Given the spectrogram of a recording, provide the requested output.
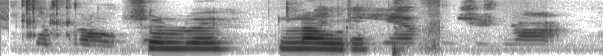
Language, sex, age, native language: Icelandic, female, 10, Icelandic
